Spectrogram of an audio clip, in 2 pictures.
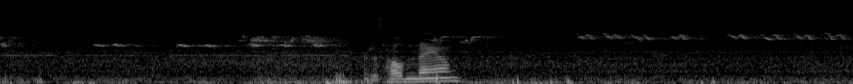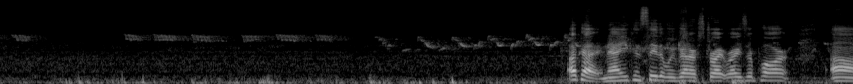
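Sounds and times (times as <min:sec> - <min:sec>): songbird chirping: 0:00.0 - 0:17.0.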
